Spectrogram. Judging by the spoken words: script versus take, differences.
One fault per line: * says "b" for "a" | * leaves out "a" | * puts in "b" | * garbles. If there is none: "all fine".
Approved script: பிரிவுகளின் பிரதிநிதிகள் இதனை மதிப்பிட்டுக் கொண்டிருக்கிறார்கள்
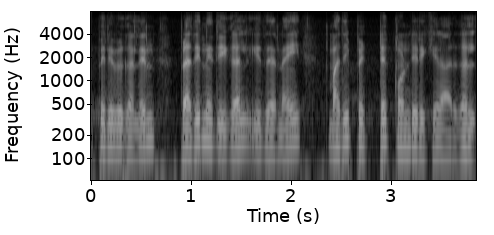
all fine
